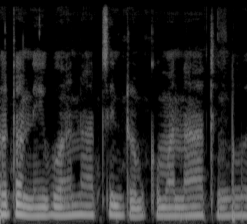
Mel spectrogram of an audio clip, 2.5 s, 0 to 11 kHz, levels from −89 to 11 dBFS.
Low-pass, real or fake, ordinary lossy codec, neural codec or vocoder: 9.9 kHz; real; none; none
